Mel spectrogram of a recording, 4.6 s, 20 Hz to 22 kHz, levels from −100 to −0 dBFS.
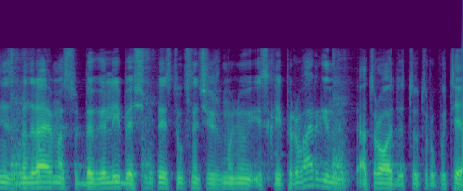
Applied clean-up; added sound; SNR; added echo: neural mask model RNNoise.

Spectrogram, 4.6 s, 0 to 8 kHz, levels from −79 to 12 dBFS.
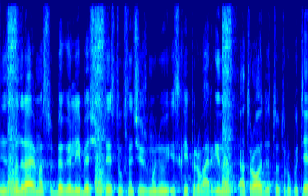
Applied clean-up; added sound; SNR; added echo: none; Hi-hat; 10 dB; none.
